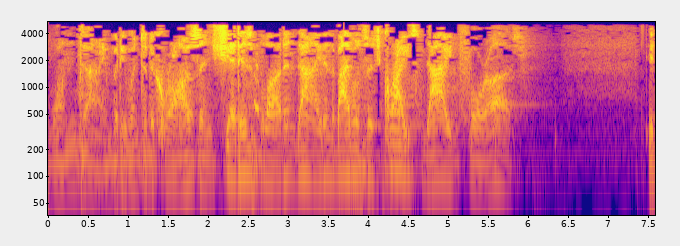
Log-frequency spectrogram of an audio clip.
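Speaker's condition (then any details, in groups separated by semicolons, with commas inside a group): Total laryngectomy, complete laryngectomy, voice prosthesis; unusual tone of voice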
